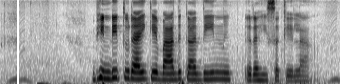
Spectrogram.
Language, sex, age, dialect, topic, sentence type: Bhojpuri, female, 41-45, Northern, agriculture, question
